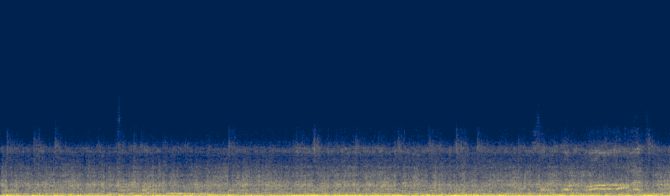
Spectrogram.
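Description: Drums and cymbals crash along with the band.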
